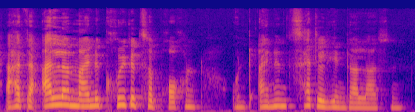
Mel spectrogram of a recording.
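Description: A woman reading aloud, voicing a sad male elf from a children's storybook in a plain, gentle voice. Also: medium pitch, moderate pace, close to an everyday voice.

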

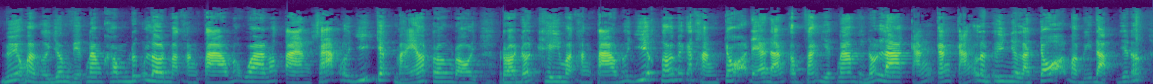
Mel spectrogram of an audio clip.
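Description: A woman's voice: mid-range voice, brisk, few pauses, pushed and bright. A woman delivering a blunt, crude, fiery political rant to her viewers, swearing freely. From Vietnam. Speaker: political commentator.

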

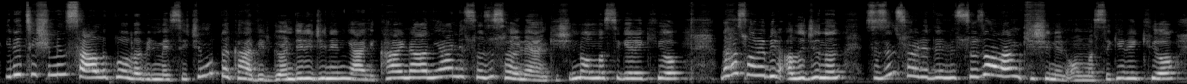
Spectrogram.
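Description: A woman's voice: sits high, animated, fairly quick, a little mellow. A woman literature teacher giving an explanatory exam review lesson, listing terms with frequent fillers.

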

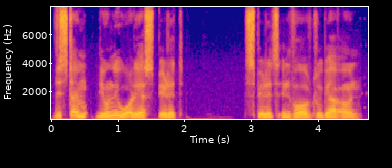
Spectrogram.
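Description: A man's voice: mid-range voice, fairly even intonation, moderate pace, creaky, clean tone, no room sound, natural voice. A man reading the lines of a regal male king in a game, plainly and in his own voice, without an accent. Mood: solemn. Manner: reads plainly, no accent attempted.

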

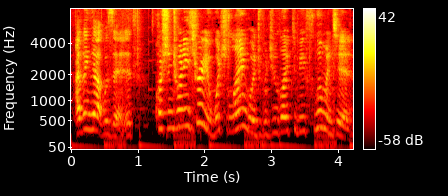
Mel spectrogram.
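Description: Brisk and expressive, this woman speaks in a high-pitched, fairly bright voice, recorded by a distant camera mic with soft background music. A Wisconsin-accented American in her thirties, she films a casual tag vlog indoors at home beside bookshelves, reading each question aloud and answering with dry wit.

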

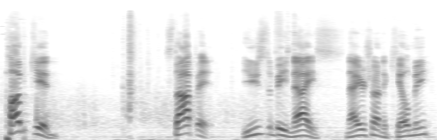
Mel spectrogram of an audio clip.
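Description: A man's voice: fairly high pitch, sing-song, moderate pace, a little hiss or hum. Brash young man streaming a shooter. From Canada. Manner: brash, swearing, joking with strangers. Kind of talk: live gameplay commentary. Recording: loud gunfire behind the voice.

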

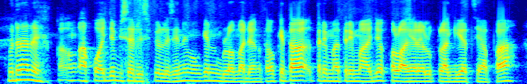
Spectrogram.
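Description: Fast-talking teasing male interviewer. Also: mid-range voice, steady tone, highs cut off. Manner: teasing, interrupting, rapid-fire questions. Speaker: interviewer and host. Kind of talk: mock-serious comedic interview.

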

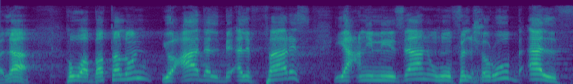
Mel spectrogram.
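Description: Male preacher, bright and forceful, dramatic sermon storytelling, echoing hall. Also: high voice. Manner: dramatic, emphatic narration with rising bursts. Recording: long reverb at a large venue.

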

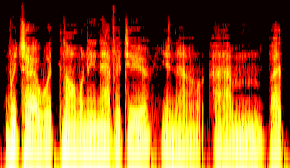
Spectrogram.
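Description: With a medium-pitched, level, mellow voice and vocal fry, this man speaks at a moderate pace with no room sound. He's a native German speaker in his thirties, accented, who vlogs and translates comics. He rambles casually on his video blog, full of fillers and restarts, through a headset mic in a small, dim room.

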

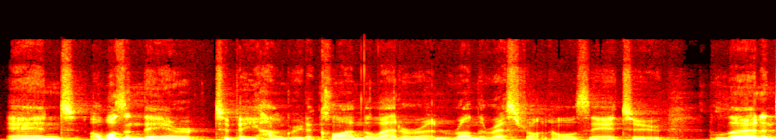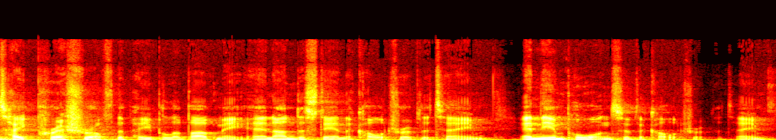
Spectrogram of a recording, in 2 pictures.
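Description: A man in his thirties speaks into a studio mic with a noticeably gravelly texture. His middle-pitched voice carries earnest reflection and the odd filler as he recounts his kitchen years. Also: fairly even intonation, fairly quick. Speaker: chef and restaurant owner, guest. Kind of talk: casual interview conversation.

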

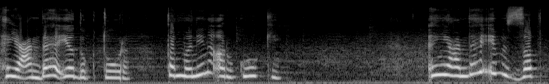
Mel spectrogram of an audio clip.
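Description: A woman's voice: very high-pitched, animated, fast, darkish tone, faint music behind. A woman voicing a worried mother who talks anxiously and pleads, with an Egyptian accent. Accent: Egyptian Arabic.

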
